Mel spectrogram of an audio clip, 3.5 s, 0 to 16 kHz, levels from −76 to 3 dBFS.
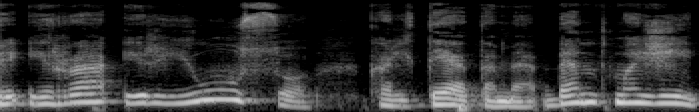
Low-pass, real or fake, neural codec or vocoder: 14.4 kHz; fake; vocoder, 44.1 kHz, 128 mel bands every 512 samples, BigVGAN v2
